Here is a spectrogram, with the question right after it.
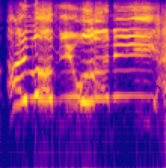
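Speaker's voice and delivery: very high, loud mock scream; hammed-up falsetto shriek; screaming like a woman. Man dragged from car calling to partner, mock womanly scream. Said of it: "like screaming like a woman".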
